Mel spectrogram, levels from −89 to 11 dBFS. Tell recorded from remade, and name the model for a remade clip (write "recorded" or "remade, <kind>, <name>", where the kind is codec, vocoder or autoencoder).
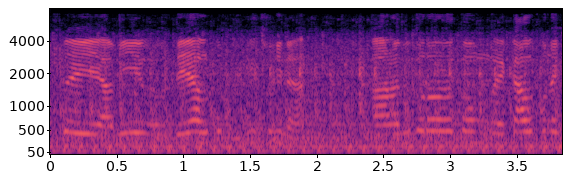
recorded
